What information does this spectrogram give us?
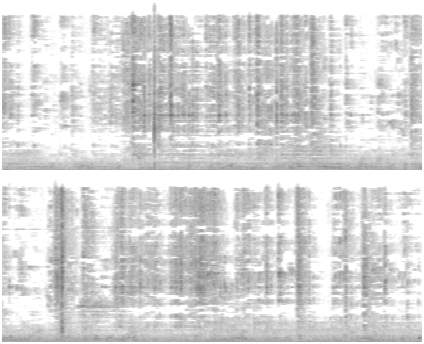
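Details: Soft, muffled cooing from a Jaafari pigeon, said to be the world's smallest pigeon kind, running continuously beneath a dense hiss with a few sharp taps.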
